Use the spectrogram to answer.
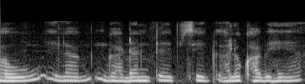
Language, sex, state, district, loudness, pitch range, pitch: Chhattisgarhi, male, Chhattisgarh, Rajnandgaon, -15 LUFS, 170-185 Hz, 175 Hz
